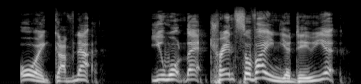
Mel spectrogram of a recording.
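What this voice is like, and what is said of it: Put-on English accent. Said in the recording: “That's English. ... I'm doing an English accent”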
